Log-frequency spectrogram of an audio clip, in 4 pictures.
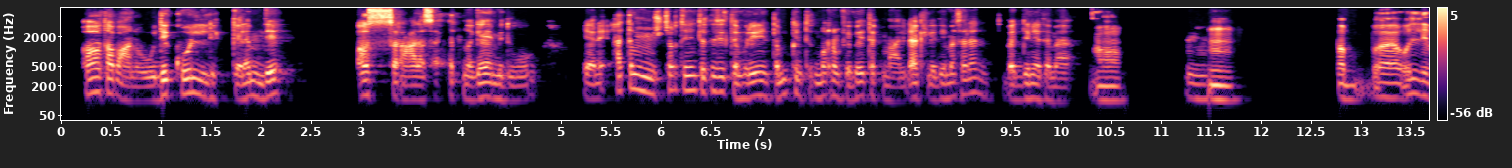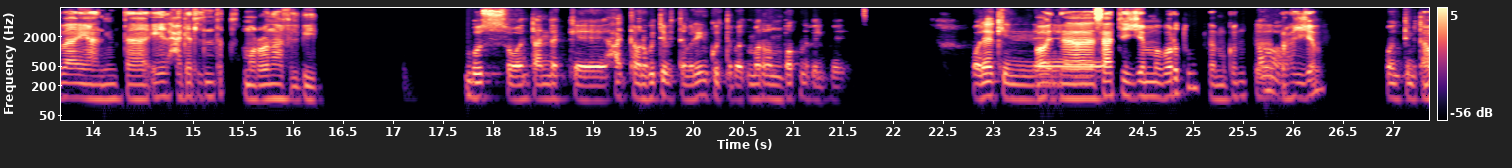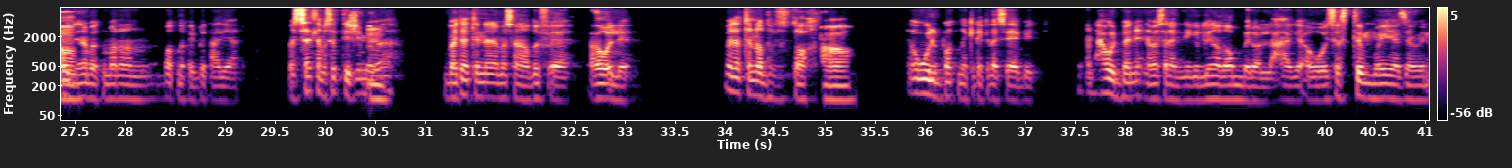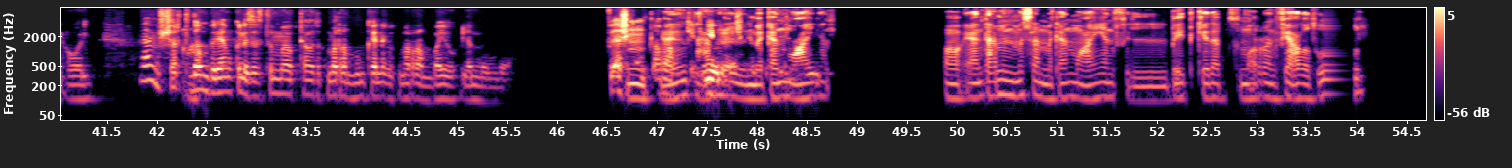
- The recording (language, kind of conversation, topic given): Arabic, podcast, إزاي تحافظ على نشاطك البدني من غير ما تروح الجيم؟
- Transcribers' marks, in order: in English: "الgym"; in English: "الgym؟"; in English: "الgym"; in English: "Dumbbell"; in English: "Dumbbell"; in English: "Bi"; unintelligible speech; tapping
